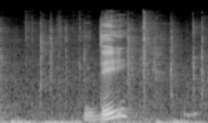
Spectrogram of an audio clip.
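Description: Computer keyboard being typed on: an uneven run of key clicks.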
